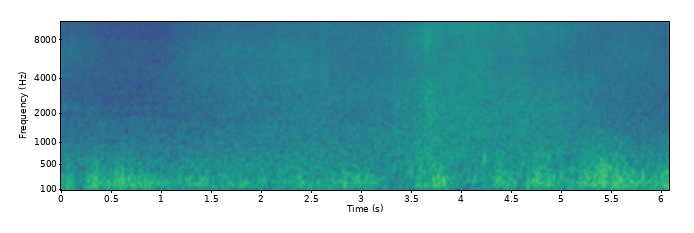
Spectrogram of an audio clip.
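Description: Ocean surf washing in over the sand, with wind buffeting the microphone. A wave swishes in, loudest a little past the middle.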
